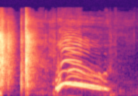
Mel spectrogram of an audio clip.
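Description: Two quick, sharp claps about a quarter second apart, followed by a long, loud 'woo' shout that rises and then slowly falls in pitch.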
